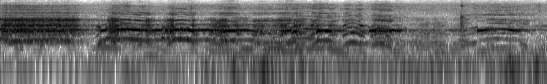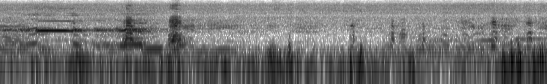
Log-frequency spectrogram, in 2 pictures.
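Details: Kukuak Balenggek cockerel, native breed from Solok, West Sumatra: an extended tiered crow of many quick wavering syllables running on for several seconds, with low clucking and background noise near the end.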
